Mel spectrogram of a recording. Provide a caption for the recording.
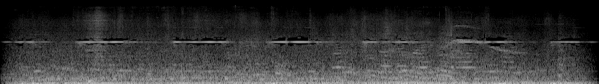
12 Terminal de transporte IPIALESPitoBusParqueando
field-recording, grabacion-de-campo, paisaje-sonoro, pasto-sounds, proyecto-SIAS-UAN, SIAS-UAN-project, sonidos-de-pasto, soundscape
